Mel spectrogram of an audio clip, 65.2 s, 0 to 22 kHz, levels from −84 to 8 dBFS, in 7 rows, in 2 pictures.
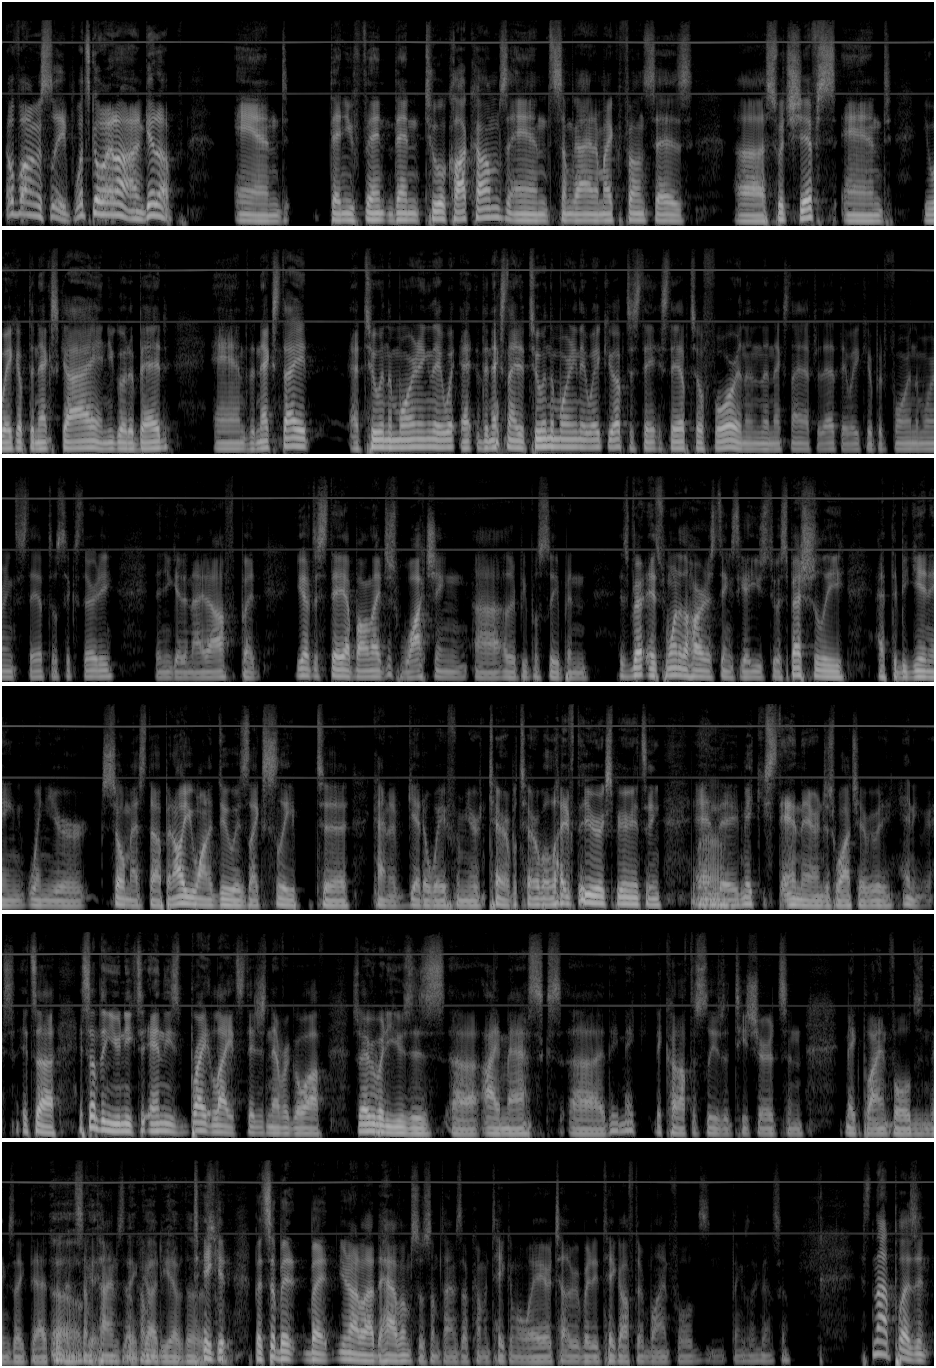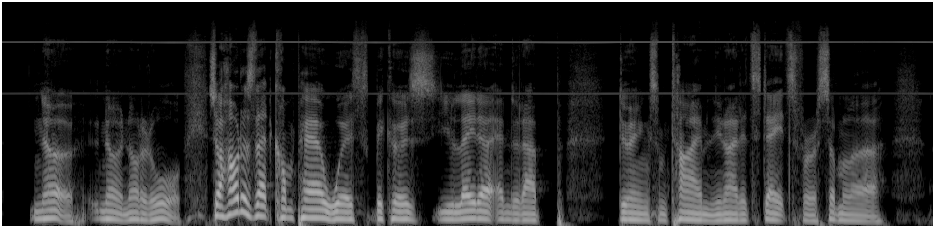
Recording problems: high-pitched whine; faint; throughout; 10.5 kHz, 20 dB below the speech

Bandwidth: 15.5 kHz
